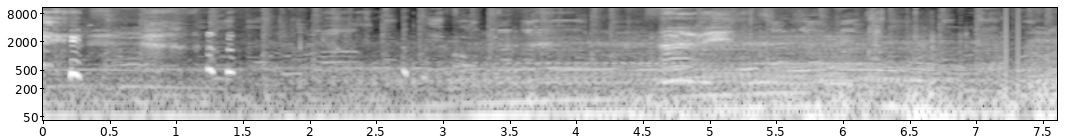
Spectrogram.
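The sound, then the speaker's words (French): A van engine starts up from inside the cab, a low rumble that swells noticeably louder partway through and keeps running as the vehicle drives on. “Et nous voilà dans la camionnette à Sana et on va démarrer.”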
